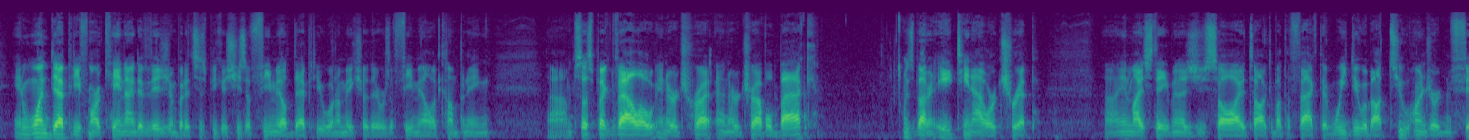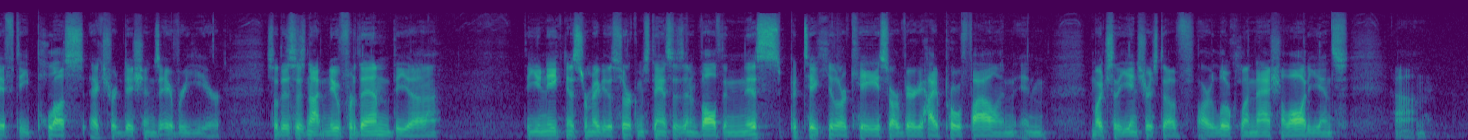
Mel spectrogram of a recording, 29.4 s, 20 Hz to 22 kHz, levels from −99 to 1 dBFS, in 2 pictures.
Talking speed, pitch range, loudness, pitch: 205 wpm, 80-95 Hz, -35 LUFS, 85 Hz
